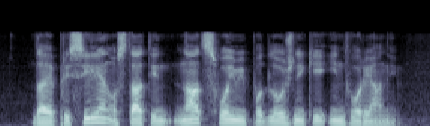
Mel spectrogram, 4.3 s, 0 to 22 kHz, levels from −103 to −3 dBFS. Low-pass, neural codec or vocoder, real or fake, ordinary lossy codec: 7.2 kHz; none; real; none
